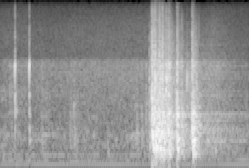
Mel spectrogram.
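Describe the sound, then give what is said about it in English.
A couple of light clicks from a door handle, then a bedroom door is slammed shut with a loud, heavy bang and rattling aftershocks, heard alone with no talking. “What door are you going to be using? My room door.”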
